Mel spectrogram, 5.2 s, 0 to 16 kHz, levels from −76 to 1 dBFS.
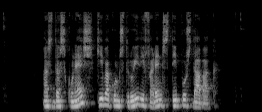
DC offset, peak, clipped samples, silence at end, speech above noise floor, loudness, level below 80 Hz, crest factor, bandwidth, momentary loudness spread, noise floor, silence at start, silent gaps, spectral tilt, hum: under 0.1%; -10 dBFS; under 0.1%; 0.9 s; 52 dB; -25 LUFS; -68 dBFS; 18 dB; 11.5 kHz; 5 LU; -77 dBFS; 0.85 s; none; -4.5 dB/octave; none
